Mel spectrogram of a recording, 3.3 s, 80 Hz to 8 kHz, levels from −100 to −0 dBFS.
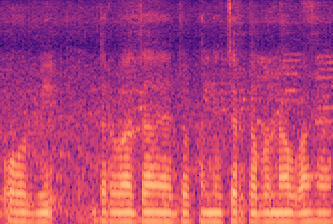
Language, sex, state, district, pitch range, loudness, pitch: Hindi, male, Rajasthan, Bikaner, 115-120 Hz, -18 LUFS, 115 Hz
